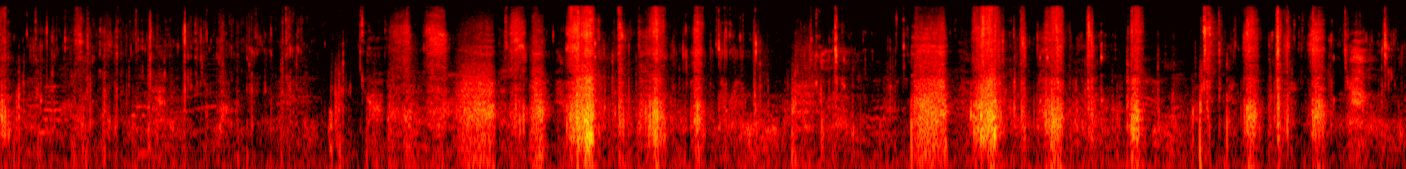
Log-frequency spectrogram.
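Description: A person slurping and chewing wide handmade wheat noodles in a series of short, irregular slurps with chewing in between.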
